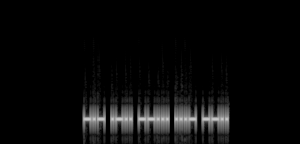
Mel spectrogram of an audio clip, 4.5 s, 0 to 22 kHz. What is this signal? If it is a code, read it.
Morse code, heard as a keyed tone, about 36 wpm, 700 Hz. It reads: KL7VZ
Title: DXCC-100 Call Signs - 5 Characters - 35wpm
